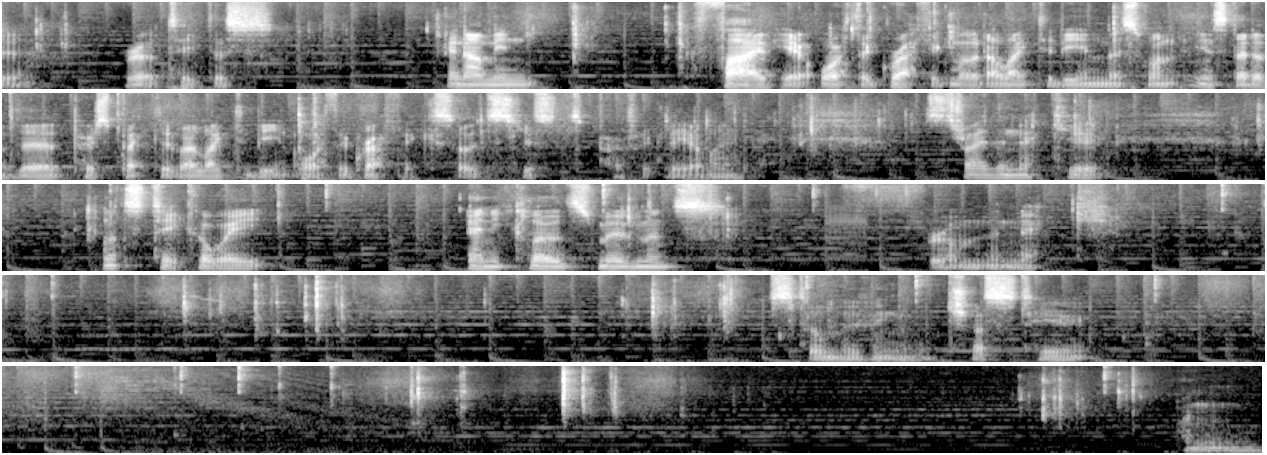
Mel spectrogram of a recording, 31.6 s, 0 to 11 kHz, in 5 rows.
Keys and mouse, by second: 0.0-0.2 typing, 1.7 r, 2.9 KP_5, 3.5 KP_5, 5.6 KP_5, 7.9 KP_5, 8.8 KP_3, 9.7 r, 11.0-12.0 drag, 11.3 r, 14.3-19.0 drag, 20.1 KP_1, 20.6 KP_3, 21.3 r, 23.9 middle click, 27.5 KP_1, 28.3 KP_3, 29.0 r.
